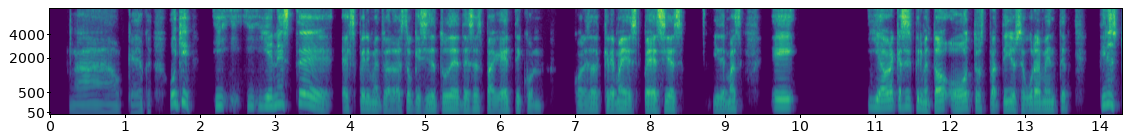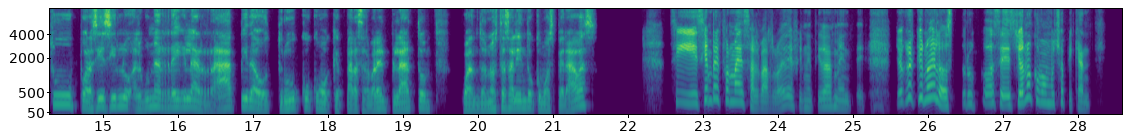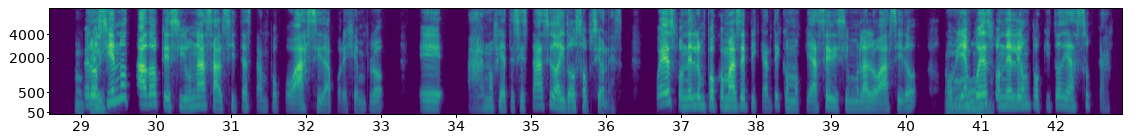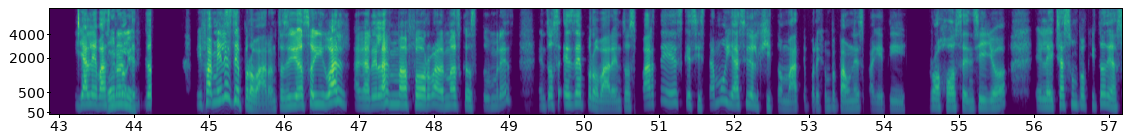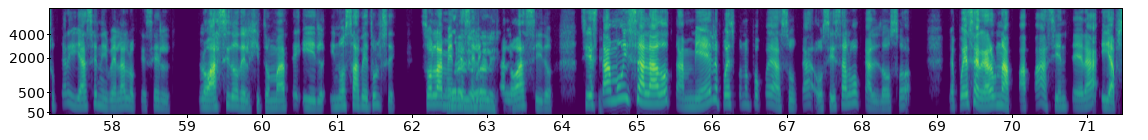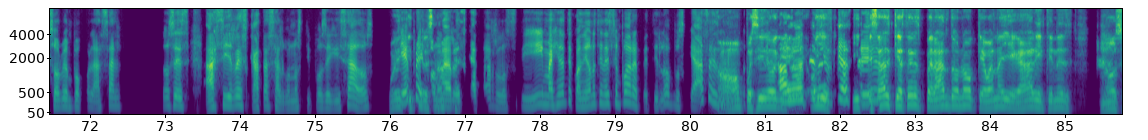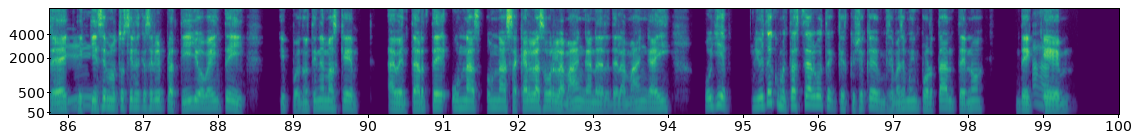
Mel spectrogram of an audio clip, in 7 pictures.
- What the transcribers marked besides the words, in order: drawn out: "Ah"; tapping; unintelligible speech; laughing while speaking: "algo tienes que hacer"
- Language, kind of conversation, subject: Spanish, podcast, ¿Cómo te animas a experimentar en la cocina sin una receta fija?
